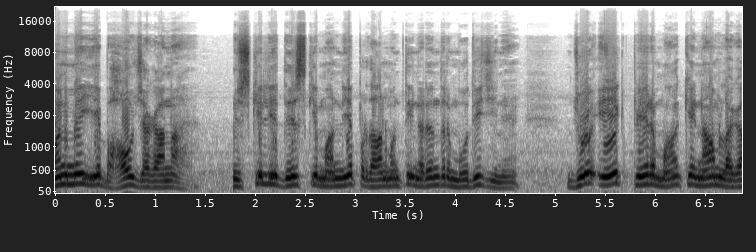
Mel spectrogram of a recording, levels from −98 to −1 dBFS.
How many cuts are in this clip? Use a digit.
1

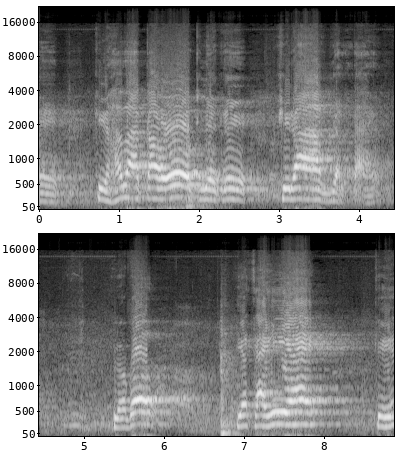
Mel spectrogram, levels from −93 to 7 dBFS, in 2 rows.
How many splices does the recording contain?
0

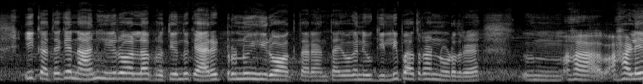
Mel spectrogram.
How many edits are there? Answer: 0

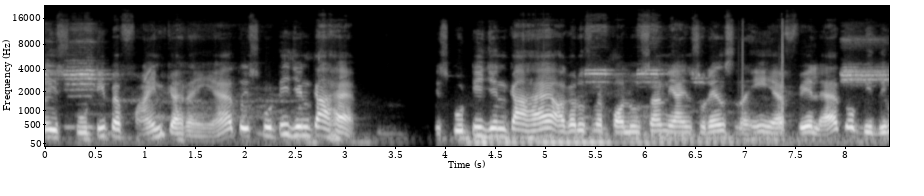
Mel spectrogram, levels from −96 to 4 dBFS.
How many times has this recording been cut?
0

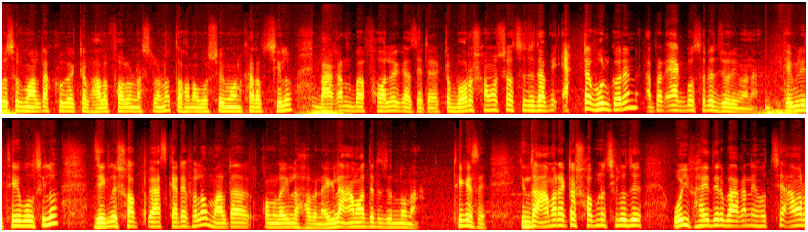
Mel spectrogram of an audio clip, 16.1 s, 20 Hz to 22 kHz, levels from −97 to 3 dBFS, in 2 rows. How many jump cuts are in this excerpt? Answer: 1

